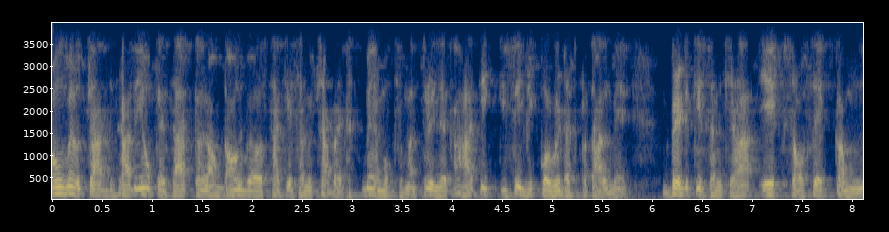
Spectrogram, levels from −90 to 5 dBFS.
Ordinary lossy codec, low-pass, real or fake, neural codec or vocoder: Opus, 32 kbps; 3.6 kHz; fake; codec, 16 kHz, 16 kbps, FunCodec, trained on LibriTTS, 50 frames a second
